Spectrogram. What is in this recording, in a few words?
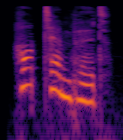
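"hot tempered", British English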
